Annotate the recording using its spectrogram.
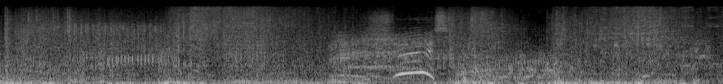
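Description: Water splashes and crashes loudly.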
